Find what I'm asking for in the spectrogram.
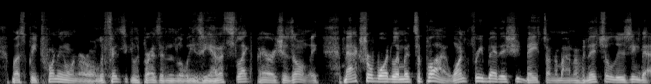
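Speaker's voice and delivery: rattled off very fast with no pauses. Sportsbook ad, reading out the eligibility terms: read very fast. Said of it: "here's where I read it fast".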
